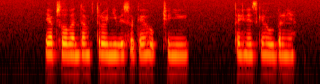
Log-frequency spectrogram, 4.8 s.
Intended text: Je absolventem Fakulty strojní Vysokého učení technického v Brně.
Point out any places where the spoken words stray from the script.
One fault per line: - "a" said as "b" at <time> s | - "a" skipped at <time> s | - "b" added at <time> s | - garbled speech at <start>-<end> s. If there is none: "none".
- "Fakulty" skipped at 1.4 s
